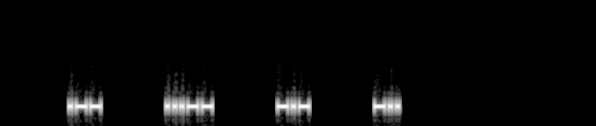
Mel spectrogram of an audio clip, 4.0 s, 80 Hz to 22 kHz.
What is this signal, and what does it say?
Morse code, heard as a keyed tone, about 47 wpm, spaced as for 17 wpm, 690 Hz. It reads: W3KD
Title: USA Call Signs - 4 Characters - 6x Character Spacing - 50wpm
